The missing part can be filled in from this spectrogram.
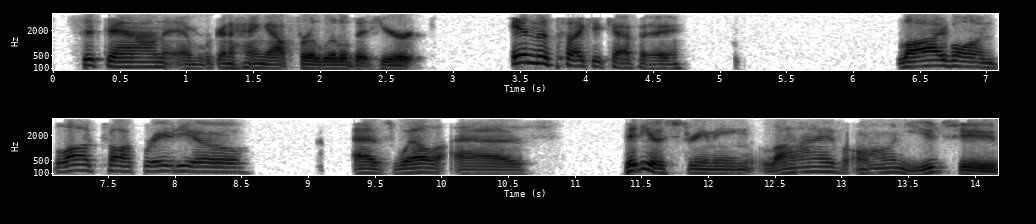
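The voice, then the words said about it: Slightly gravelly broadcast voice. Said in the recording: “You have a great radio voice ... sounding extra broadcasty today ... got a little gravelly”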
